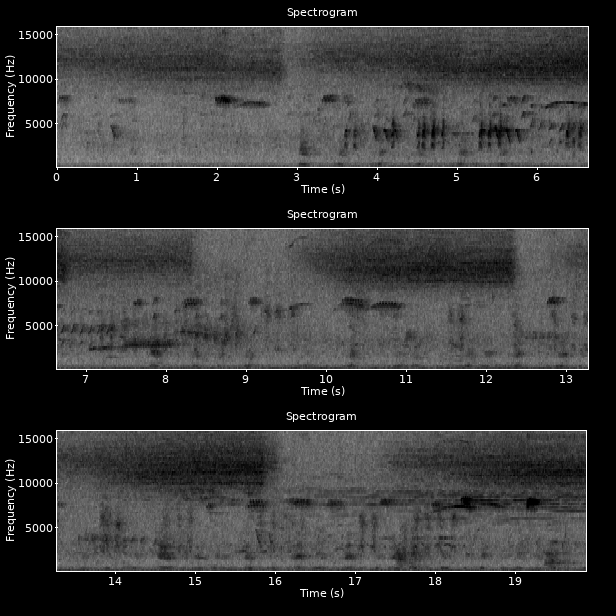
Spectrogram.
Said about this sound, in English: And then there's a third one that was just as I was leaving, I thought, there's a pond just off the side of the river, and had some lovely green frogs doing a lovely chorus and things like that.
